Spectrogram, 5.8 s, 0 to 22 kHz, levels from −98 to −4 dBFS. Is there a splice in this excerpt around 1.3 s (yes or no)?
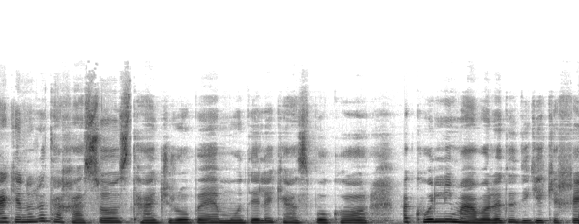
yes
